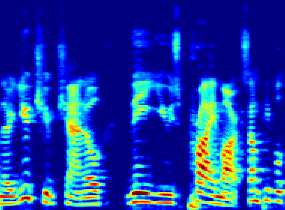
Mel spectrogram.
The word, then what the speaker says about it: Primark: and this is perhaps controversial so i've been pronouncing it as primark and that is what the company has confirmed is the official pronunciation and when you look at their marketing and their youtube channel they use primark some people call it pre-mark but in the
